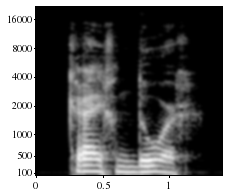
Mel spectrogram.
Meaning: inflection of doorkrijgen: 1. plural present indicative 2. plural present subjunctive
- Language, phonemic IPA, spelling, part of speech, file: Dutch, /ˈkrɛiɣə(n) ˈdor/, krijgen door, verb, Nl-krijgen door.ogg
